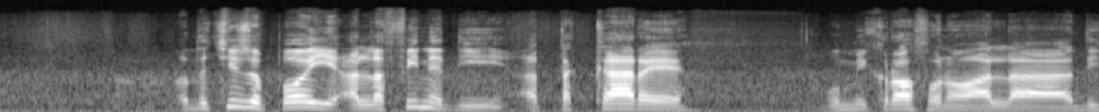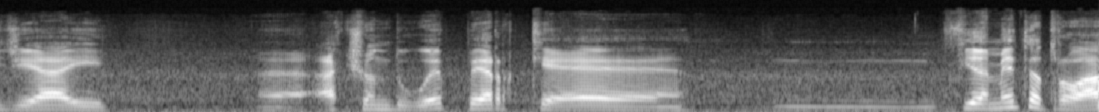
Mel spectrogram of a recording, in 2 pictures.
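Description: A man talks with animation close to a clip-on microphone.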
